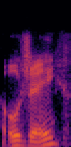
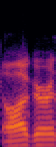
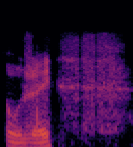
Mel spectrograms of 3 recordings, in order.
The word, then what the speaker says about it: Auger: my name is OJ uh you can say auger that's that's fine too but it's actually pronounced OJ uh it's my first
